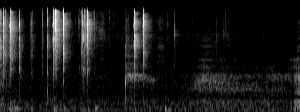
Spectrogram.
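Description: Plastic action figure being flexed at its stomach crunch joint: a run of small, sharp plastic clicks over the first three seconds, then quieter handling noise.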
